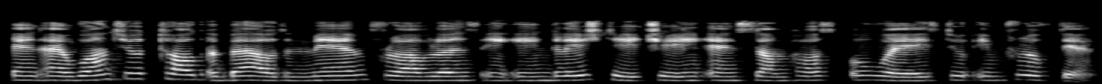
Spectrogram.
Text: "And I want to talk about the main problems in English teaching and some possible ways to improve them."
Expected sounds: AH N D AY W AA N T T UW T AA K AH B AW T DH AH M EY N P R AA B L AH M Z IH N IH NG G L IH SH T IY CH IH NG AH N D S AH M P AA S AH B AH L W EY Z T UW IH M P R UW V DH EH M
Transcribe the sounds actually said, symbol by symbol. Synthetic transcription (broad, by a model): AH N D AY W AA N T T UW T AA K AH B AW T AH M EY N P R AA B L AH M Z IH N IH NG G L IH SH T IY CH IH NG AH N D S AH M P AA S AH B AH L W EY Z T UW IH M P R UW V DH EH M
